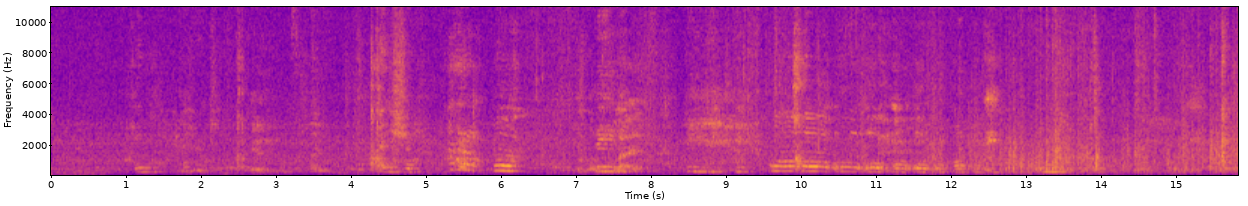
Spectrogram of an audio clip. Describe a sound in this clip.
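A woman talks softly and emotionally nearby.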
